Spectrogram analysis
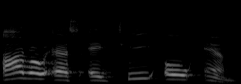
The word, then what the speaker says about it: Rosatom: And I may not be pronouncing that right. It's Rosatom.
